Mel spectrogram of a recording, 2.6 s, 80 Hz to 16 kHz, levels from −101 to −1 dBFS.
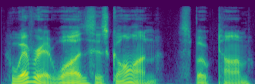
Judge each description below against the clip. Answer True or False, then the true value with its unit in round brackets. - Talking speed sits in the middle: True (165 wpm)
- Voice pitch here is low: True (95 Hz)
